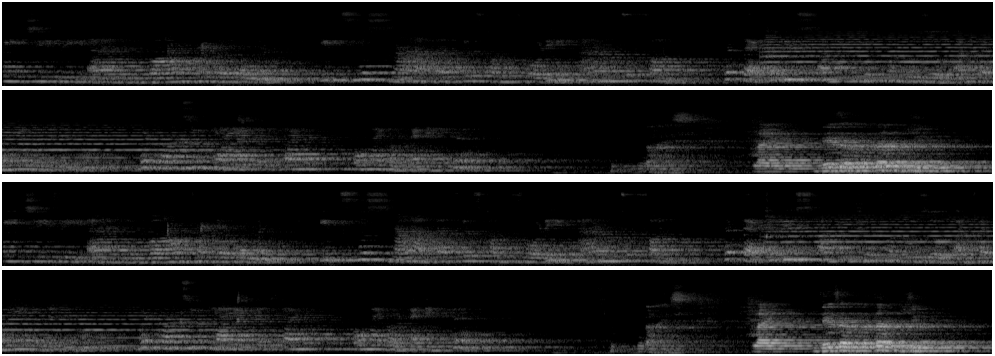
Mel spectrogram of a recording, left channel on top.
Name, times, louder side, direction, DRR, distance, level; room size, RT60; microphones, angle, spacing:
voice 1, 0.0-6.8 7.2-10.9 11.2-13.1 13.4-14.7, right 1 dB, 35° right, -6 dB, 1.0 m, -40 dB
Trumpet, 7.6-12.2, left 1 dB, 80° left, 0.4 m, -46 dB
voice 2, 16.3-17.7 18.0-19.1, right 3 dB, 80° right, -1 dB, 0.4 m, -29 dB
6.5 x 2.5 x 2.6 m, 2.7 s
head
